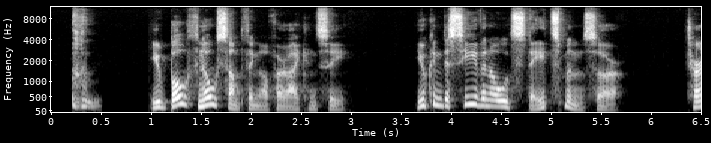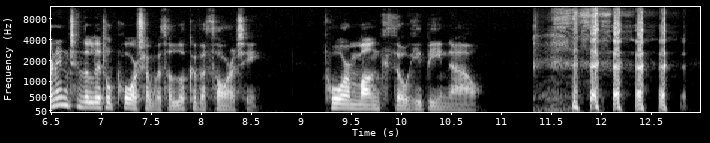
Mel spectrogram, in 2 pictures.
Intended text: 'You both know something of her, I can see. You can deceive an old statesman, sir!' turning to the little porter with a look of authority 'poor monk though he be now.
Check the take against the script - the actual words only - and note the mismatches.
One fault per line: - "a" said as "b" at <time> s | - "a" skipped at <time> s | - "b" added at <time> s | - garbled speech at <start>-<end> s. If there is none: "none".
none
